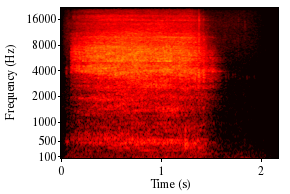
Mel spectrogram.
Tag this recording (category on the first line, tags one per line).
Sound effects > Objects / House appliances
curtain
slow
window
opening
speed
